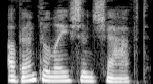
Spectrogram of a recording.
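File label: "a ventilation shaft", US English; Design and innovation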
